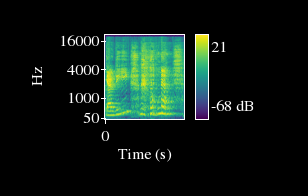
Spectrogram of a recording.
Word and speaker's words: Gaudi: Gaudi which were also fantastic you know and I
